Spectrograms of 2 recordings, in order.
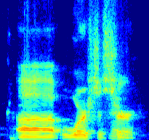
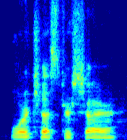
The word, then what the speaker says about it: Worcestershire: But it's definitely part of it's not being pronounced. Yeah, you gotta just kind of skip the middle.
